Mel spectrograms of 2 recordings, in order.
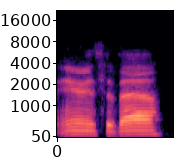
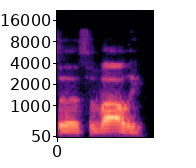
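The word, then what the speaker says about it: Civale: I don't even know how to pronounce his name. Aaron Saval. He used to pitch for the Cleveland. Uh it's Savali.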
